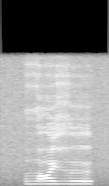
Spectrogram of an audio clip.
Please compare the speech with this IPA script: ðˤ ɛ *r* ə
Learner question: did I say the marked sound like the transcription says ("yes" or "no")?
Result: no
